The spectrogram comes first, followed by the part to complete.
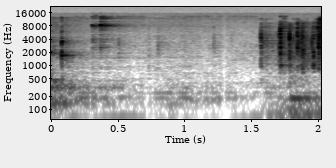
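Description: Faint typing on a computer keyboard: scattered keystrokes, then a quick run of them near the end.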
